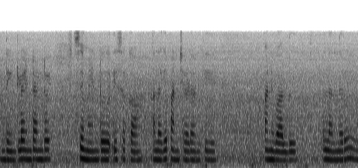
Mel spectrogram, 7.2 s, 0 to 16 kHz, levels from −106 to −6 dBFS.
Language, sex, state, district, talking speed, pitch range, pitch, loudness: Telugu, female, Andhra Pradesh, Krishna, 90 wpm, 190-205 Hz, 195 Hz, -15 LUFS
